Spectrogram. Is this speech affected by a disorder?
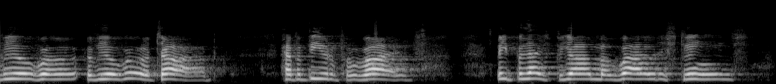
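Yes: hearing loss, cochlear implant; cochlear implant at 12, speech therapy.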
